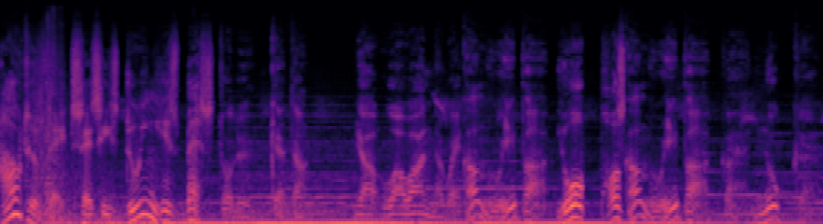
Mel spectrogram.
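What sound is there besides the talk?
No everyday noises stand out.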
